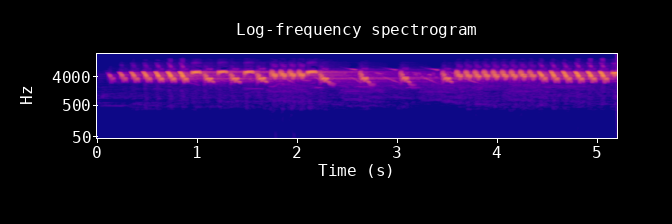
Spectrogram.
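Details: Nightingale singing at night among forest trees: quick regular trills of high pulsed notes, a blurred buzzy passage, a short pause, then another fast even trill.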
